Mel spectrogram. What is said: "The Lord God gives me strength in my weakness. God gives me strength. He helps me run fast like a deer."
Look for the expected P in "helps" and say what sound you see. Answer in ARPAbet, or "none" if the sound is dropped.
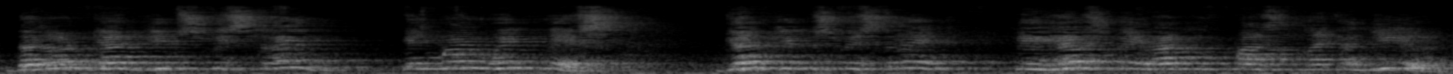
none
